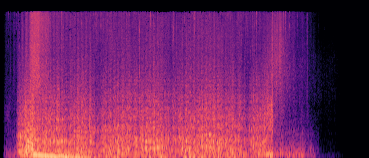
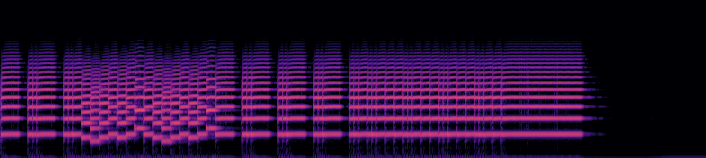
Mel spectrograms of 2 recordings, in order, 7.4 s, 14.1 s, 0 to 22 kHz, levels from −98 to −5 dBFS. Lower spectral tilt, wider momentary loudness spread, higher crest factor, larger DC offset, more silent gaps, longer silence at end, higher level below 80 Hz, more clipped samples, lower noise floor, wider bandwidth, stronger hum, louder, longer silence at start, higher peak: first, -5 dB/octave vs 1 dB/octave; first, 14 LU vs 3 LU; about the same, 20 dB vs 16 dB; neither; neither; second, 1.25 s vs 2.35 s; first, -32 dBFS vs under -90 dBFS; neither; about the same, -87 dBFS vs under -90 dBFS; first, 17 kHz vs 10.5 kHz; neither; first, -28 LUFS vs -42 LUFS; first, 0.25 s vs 0 s; first, -8 dBFS vs -28 dBFS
